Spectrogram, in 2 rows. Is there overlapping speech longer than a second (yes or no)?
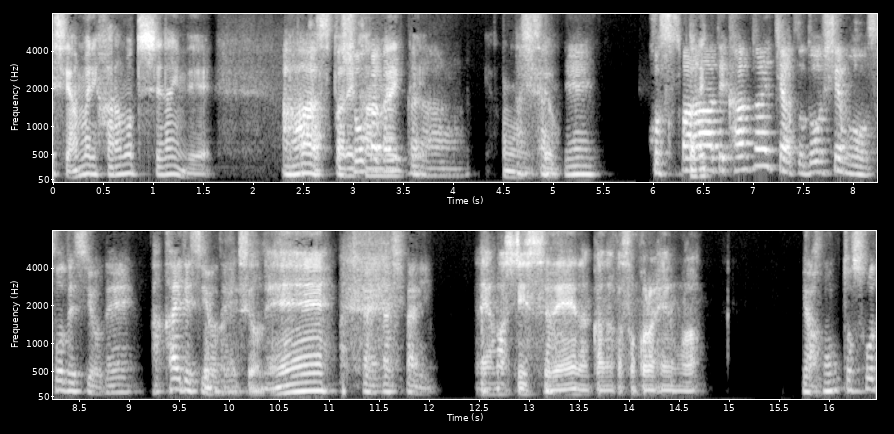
yes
